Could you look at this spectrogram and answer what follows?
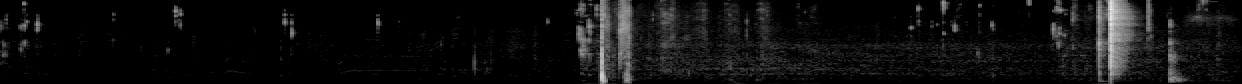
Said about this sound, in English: Anyway, water break, ladies and gentlemen. Let me drink some of this shit.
